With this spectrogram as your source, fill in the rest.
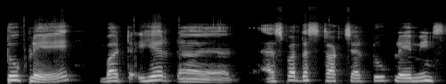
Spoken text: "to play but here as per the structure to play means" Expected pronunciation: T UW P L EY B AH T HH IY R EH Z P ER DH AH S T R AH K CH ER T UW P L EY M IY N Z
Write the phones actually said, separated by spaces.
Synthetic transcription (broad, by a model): T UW P L EY B AH T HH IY R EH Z F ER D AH S T R AH K CH ER T UW P L EY M IY N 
